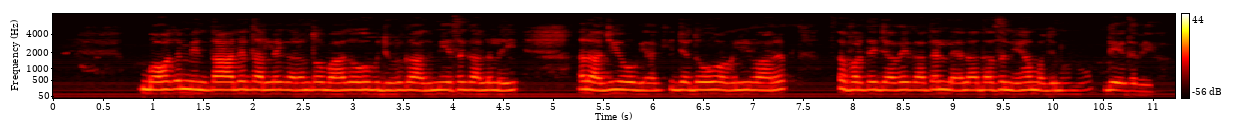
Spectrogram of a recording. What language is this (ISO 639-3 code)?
pan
